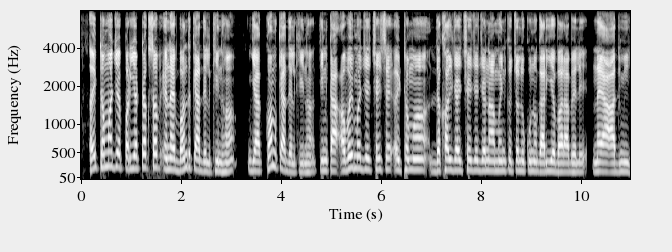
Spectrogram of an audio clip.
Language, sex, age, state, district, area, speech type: Maithili, male, 45-60, Bihar, Darbhanga, rural, spontaneous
